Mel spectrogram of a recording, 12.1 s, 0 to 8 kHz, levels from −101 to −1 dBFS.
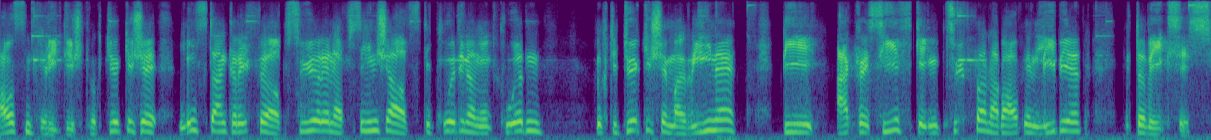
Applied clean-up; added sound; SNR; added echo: neural diffusion model UNIVERSE++.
